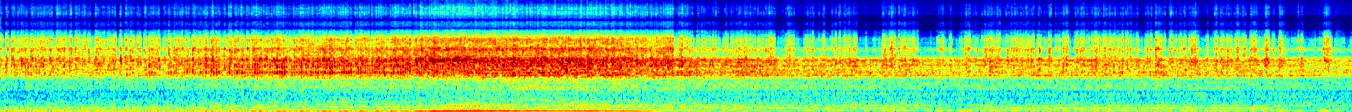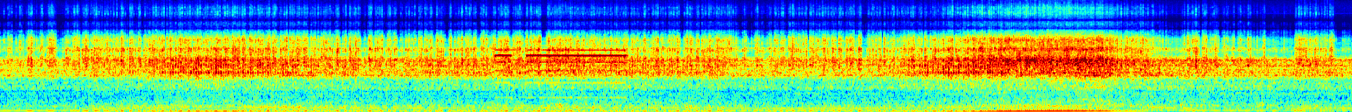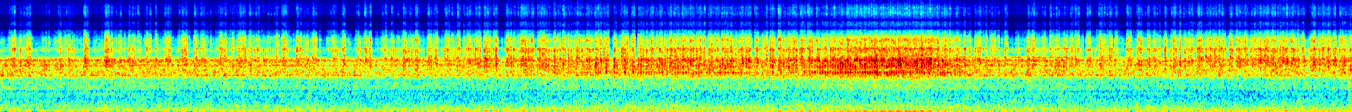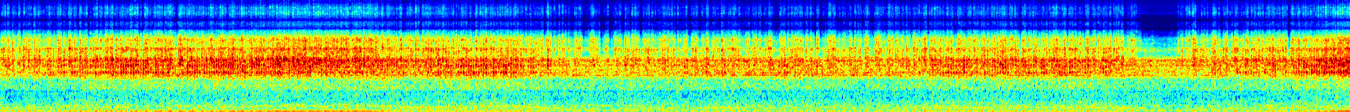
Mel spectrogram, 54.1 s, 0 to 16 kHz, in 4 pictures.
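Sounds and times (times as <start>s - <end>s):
motorcycle engine running: 0.0s - 54.0s
short high beep: 18.4s - 19.9s.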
